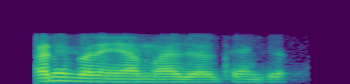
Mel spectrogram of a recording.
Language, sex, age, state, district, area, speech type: Manipuri, male, 60+, Manipur, Thoubal, rural, conversation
